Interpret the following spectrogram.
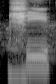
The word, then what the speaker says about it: Qi: by the name of chi Dex here we are on the landing page of chi Dex as you can see it's a bit confusing at first Qi is pronounced Chi and Dex all the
